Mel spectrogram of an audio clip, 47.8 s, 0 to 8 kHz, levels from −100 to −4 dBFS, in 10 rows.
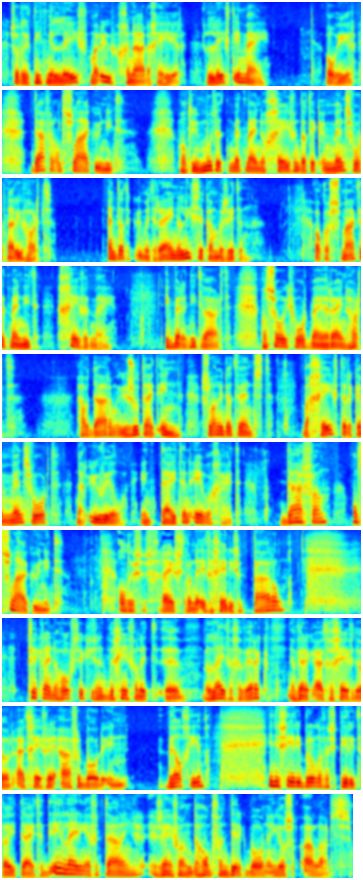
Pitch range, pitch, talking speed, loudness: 105-135 Hz, 120 Hz, 175 wpm, -16 LUFS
